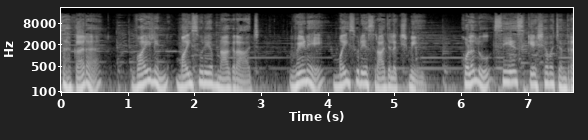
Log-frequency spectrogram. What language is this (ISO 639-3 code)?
kan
